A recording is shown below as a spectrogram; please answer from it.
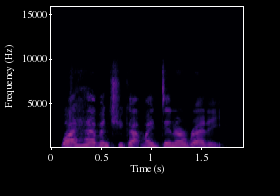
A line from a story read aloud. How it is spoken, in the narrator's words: He called out angrily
